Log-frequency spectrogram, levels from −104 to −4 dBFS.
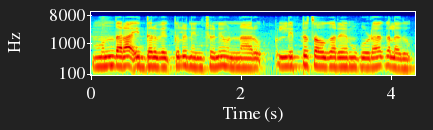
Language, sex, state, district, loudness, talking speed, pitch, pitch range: Telugu, male, Telangana, Hyderabad, -18 LUFS, 125 wpm, 180 Hz, 170-185 Hz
